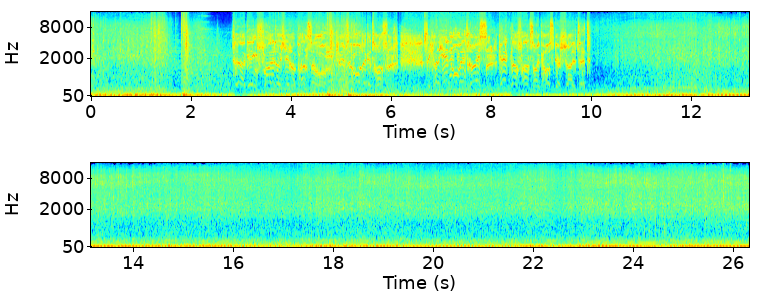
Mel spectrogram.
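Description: A heavy tank engine rumbles low and steady.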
